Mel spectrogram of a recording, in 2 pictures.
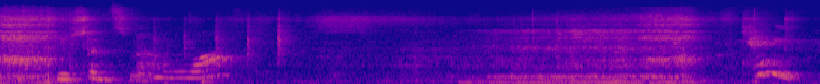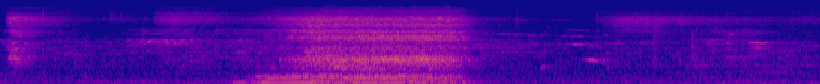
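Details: Adult man (a dad) snoring in sleep: slow, deep, groaning snores, about two in ten seconds, with low vibrating tones on each breath, in a quiet room.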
